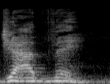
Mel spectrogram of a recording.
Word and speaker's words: Yahvé: Y muchos estudiosos se han dado cuenta que los samaritanos siempre han pronunciado el nombre de Dios, y el nombre de Dios lo pronuncian Yahvé.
